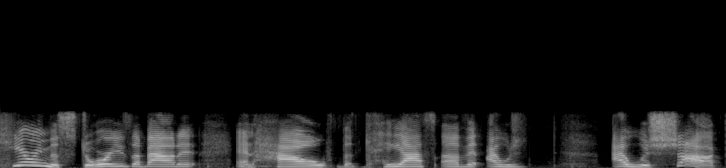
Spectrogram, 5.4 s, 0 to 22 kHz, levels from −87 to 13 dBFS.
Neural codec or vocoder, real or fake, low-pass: none; real; 7.2 kHz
